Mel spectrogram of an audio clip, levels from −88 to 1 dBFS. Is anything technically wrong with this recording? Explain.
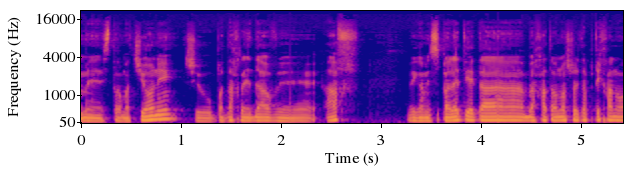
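Yes. Two sharp ticks interrupt the speech, at about 2.09 s and 4.17 s. Each is a block of digital silence lasting 5 ms, where the sound cuts out and back with no fade. This points to an audio buffer not being filled in time.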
